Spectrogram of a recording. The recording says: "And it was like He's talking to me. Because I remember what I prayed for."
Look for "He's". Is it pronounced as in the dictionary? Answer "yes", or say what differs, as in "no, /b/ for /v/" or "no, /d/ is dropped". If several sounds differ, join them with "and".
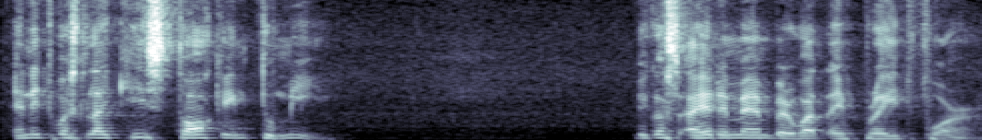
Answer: no, /s/ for /z/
